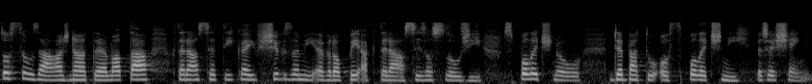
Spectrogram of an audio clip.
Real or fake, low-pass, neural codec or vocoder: fake; 7.2 kHz; codec, 16 kHz, 0.5 kbps, X-Codec, HuBERT features, trained on LibriSpeech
